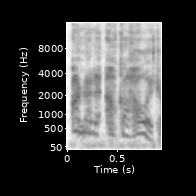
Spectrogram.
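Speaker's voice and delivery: mocking the guy's denial; mock defensive guy. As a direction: imitate him protesting. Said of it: "He's like".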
